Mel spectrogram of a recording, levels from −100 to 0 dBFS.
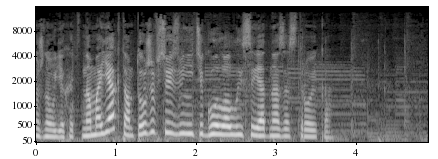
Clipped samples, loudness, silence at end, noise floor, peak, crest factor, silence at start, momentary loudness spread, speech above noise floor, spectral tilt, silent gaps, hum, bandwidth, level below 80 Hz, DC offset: under 0.1%; -20 LUFS; 0.25 s; -45 dBFS; -2 dBFS; 18 dB; 0 s; 9 LU; 25 dB; -5.5 dB/octave; none; none; 13.5 kHz; -48 dBFS; under 0.1%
